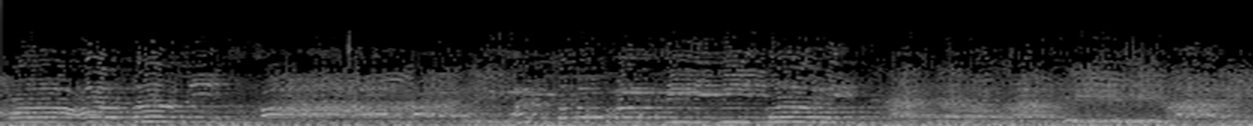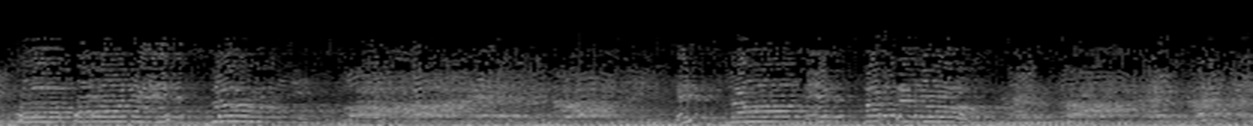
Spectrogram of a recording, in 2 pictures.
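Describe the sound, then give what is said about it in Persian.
Dozens of women chant slogans at a pro-Taliban march in Zaranj, Nimruz, their voices loud and high in repeated rhythmic phrases, with short pauses between the calls. “این صدای ده‌ها زن در شهر زرنج مرکز ولایت نیمروز به حمایت از طالبان است که هفته گذشته راهپیمایی داشتند.”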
